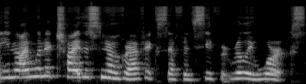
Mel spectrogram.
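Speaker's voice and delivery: usual speaking voice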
